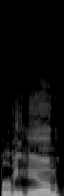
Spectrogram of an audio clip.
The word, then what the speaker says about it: Birmingham: would be birmingham and there would be a distinction between the city pronunciation in the uk we actually pronounce the h here in the states not sure why it's different but we do and also there is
